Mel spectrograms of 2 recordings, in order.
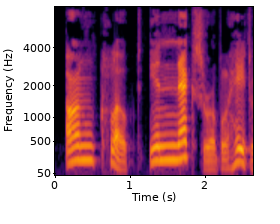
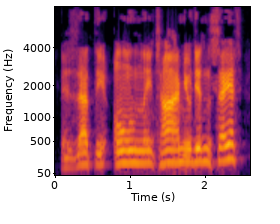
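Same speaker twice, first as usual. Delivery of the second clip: ordinary delivery, nothing marked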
